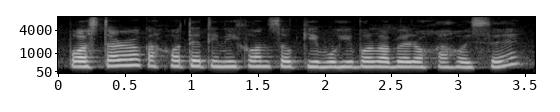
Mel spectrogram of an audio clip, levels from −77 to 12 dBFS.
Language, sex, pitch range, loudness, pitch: Assamese, female, 235-265 Hz, -17 LUFS, 245 Hz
